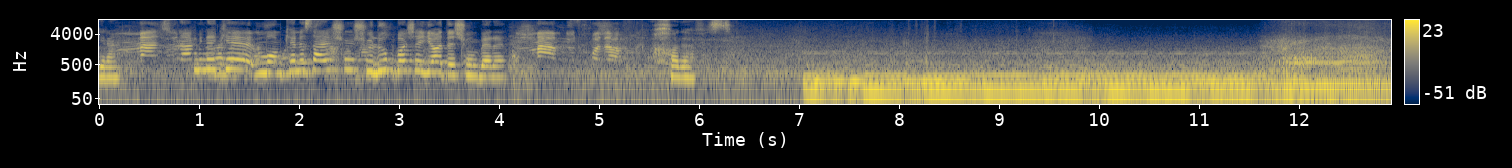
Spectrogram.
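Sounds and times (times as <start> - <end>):
speech: 0.0 - 6.4
approaching motorcycle engine drone: 7.0 - 12.9.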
